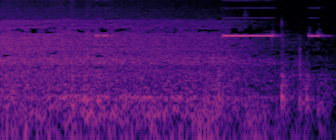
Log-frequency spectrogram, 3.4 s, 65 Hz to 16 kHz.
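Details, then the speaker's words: Sharp 100V tower air purifier in accelerated filtering mode, fan at maximum for about 15 minutes: a strong, steady airy whoosh with no rattle or rubbing. It runs healthy at full power. "Nó sẽ chạy ở mức quạt tối đa. Các bạn nghe tiếng quạt này, nó chạy rất mạnh luôn nhá, chạy hết công suất đấy."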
